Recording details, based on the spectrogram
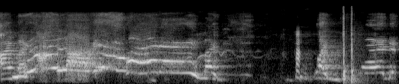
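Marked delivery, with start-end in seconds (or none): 0.3-2.0 all-out acted scream, very high, shrill, drawn-out. Telling Jimmy about screaming in the Forum crowd: retelling screaming our heads off. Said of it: "when I say screaming our heads off".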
